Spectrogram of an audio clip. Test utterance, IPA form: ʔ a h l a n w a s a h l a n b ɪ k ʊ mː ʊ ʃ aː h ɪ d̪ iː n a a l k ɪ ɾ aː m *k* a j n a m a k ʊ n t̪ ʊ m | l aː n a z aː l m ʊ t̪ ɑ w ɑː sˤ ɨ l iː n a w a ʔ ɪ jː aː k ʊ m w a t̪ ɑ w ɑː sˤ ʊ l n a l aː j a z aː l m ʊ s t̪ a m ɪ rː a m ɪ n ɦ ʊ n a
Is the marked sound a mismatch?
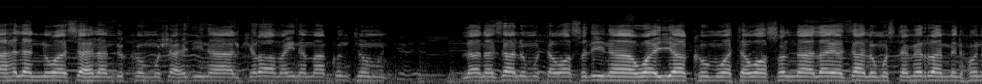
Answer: yes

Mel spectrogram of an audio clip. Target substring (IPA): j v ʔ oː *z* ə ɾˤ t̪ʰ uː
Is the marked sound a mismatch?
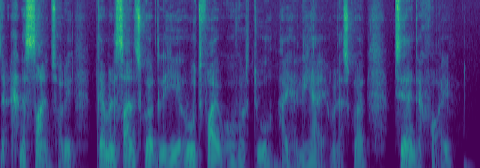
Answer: yes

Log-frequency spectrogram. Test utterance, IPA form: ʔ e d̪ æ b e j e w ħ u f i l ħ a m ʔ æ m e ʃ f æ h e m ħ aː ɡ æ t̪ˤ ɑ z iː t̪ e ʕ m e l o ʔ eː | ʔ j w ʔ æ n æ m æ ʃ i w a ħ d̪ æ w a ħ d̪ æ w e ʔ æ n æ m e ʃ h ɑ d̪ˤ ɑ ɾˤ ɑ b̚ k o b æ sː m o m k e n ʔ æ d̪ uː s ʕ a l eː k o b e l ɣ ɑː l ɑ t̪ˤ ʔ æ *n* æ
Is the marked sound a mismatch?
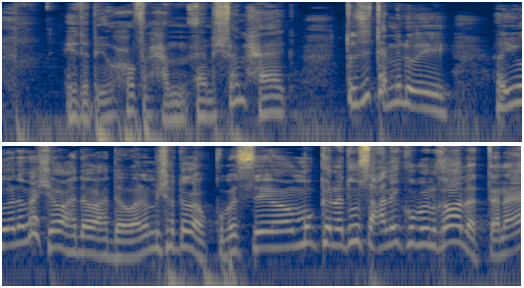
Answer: no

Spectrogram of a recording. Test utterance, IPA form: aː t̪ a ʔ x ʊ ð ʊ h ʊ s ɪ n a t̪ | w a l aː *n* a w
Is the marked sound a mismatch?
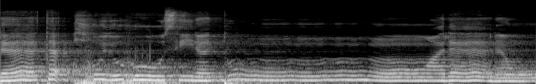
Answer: no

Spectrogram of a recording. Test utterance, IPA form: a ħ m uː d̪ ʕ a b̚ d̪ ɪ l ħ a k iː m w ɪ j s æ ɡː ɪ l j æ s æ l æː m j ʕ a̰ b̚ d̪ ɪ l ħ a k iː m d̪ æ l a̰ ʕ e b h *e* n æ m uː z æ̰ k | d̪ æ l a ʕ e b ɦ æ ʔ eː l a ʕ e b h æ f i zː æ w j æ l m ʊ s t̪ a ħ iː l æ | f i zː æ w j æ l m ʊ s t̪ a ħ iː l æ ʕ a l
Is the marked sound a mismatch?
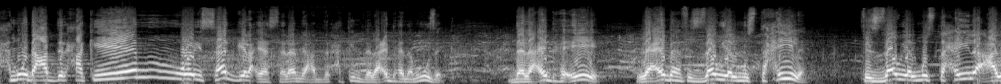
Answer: yes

